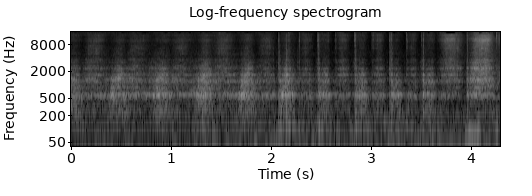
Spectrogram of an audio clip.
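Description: Long nails scratch and rub slowly across a large, thick, solid end-grain hardwood butcher block cutting board. Repeated dry, raspy strokes swell and fade at an uneven pace, about two per second, each with a steady mid-range tonal band near 600 Hz and a brief airy top. The strokes stay soft and close with no lingering ring.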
